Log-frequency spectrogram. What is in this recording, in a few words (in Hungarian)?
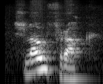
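"hálóing", Hungarian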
